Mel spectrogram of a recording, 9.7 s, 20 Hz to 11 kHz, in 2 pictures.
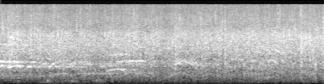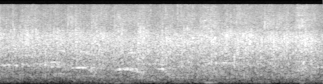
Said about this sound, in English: Oh, come on, church. You ought to get on your feet and clap your hands for a 7 billion soul harvest.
